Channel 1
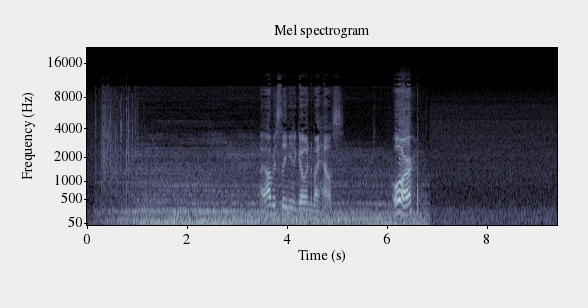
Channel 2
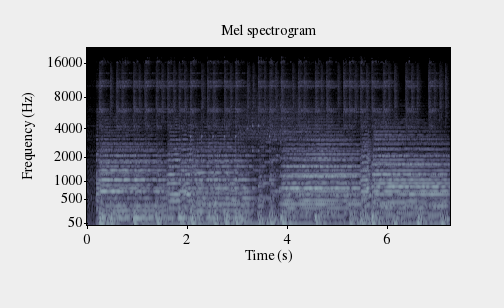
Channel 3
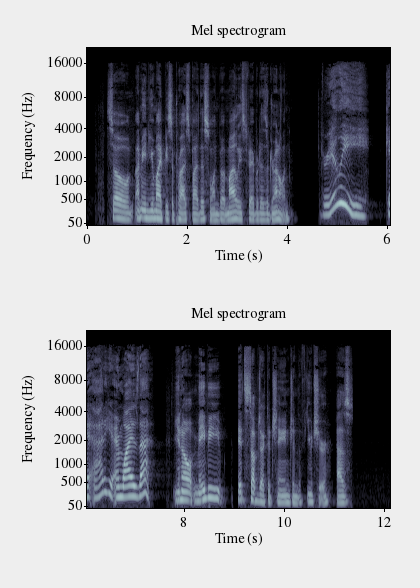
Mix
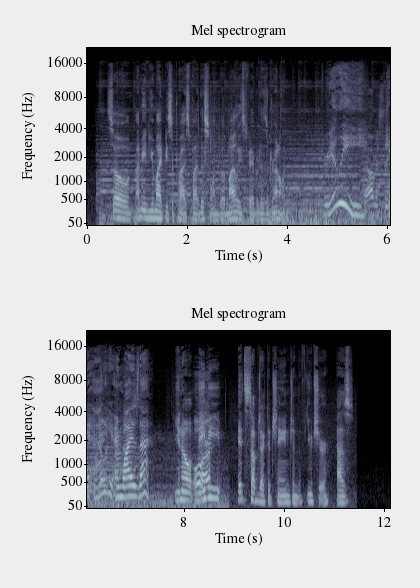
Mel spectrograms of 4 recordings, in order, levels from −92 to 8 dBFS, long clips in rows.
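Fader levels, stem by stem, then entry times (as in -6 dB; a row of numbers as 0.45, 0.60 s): -3.5, -5.5, +1.5 dB; 2.05, 0.00, 0.00 s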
